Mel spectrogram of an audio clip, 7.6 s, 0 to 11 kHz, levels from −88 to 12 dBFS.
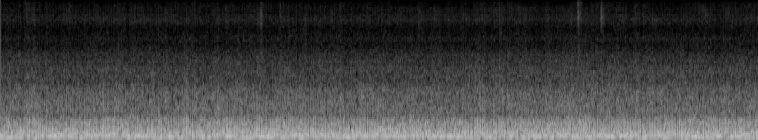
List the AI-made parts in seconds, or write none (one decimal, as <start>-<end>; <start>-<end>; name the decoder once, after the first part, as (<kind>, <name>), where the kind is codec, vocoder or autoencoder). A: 0.0-3.9 (vocoder, WaveNeXt); 4.6-5.2; 5.9-7.6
